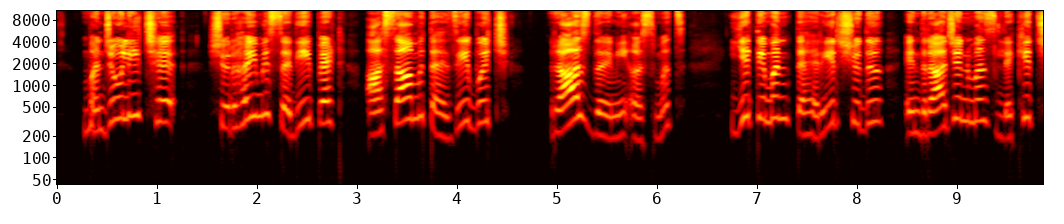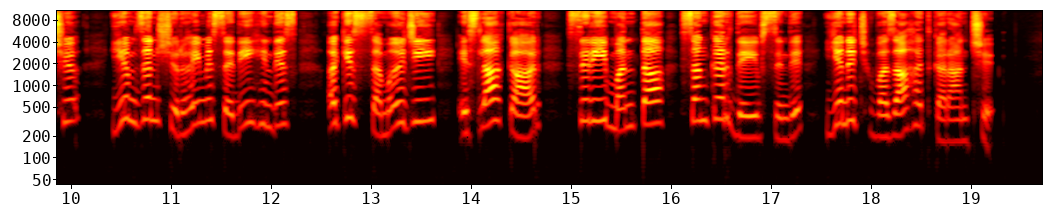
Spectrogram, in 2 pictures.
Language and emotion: Kashmiri, neutral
